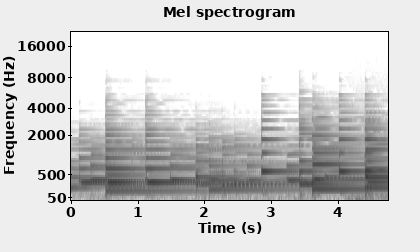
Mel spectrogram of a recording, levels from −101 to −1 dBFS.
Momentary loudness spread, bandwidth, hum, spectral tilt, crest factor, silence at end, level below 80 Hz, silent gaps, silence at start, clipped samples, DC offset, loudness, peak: 7 LU; 6 kHz; none; -8.5 dB/octave; 16 dB; 0 s; -66 dBFS; none; 0 s; under 0.1%; under 0.1%; -35 LUFS; -18 dBFS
